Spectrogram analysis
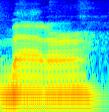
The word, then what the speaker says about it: manor: A manor pronounced just like the things that you were apparently raised without.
